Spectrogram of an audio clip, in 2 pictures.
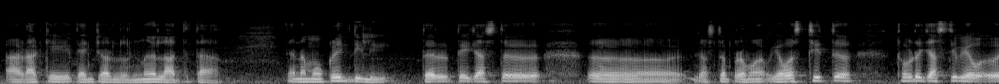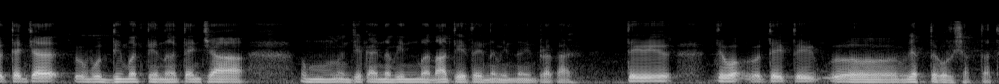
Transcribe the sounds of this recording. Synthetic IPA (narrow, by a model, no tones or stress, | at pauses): a̰ɽaket̪jaɲt͡ɕaʋɾnəlad̪ʱt̪a̰ | t̪janːamokɭiːt̪̚d̪ilḭː | t̪əɾt̪ed͡zast̪ə | d͡zast̪əpɾəma̰ʋjəʋəst̪ʰit̪ʰː | oɽəd͡zast̪iʋjət̪jaɲt͡ɕjabud̪ʱːiməd̪̚t̪enət̪jaɲt͡ɕja̰ | d͡ʑekainəʋiːnmənat̪et̪əjnəʋiːnːəʋiːnpɾə̰kaɾ | t̪e | t̪et̪et̪e | ʋjək̚t̪əkəɾuːɕək̚t̪at̪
